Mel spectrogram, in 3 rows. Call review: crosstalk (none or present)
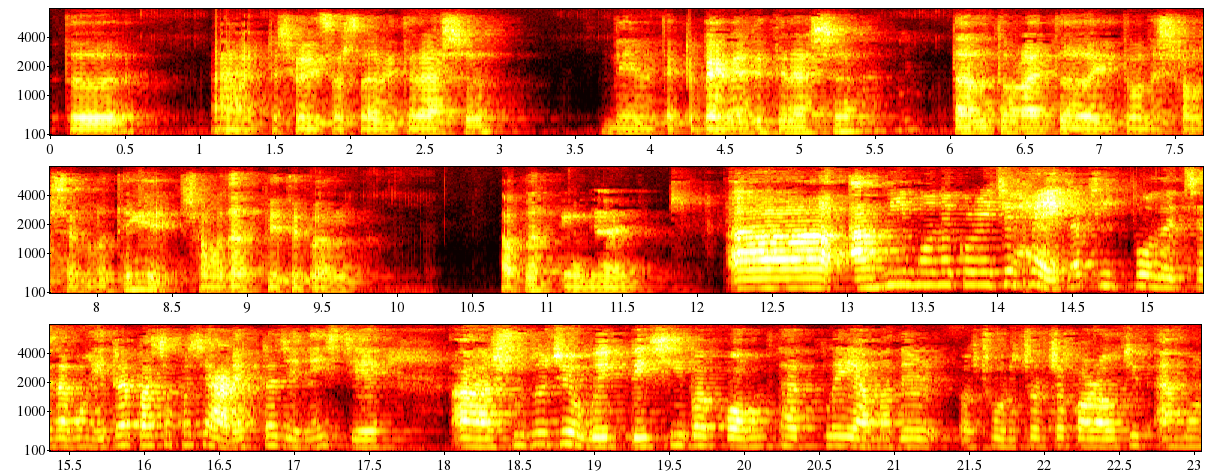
none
